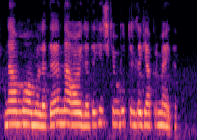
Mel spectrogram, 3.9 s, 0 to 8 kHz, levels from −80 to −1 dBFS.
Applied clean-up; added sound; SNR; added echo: none; none; none; none.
